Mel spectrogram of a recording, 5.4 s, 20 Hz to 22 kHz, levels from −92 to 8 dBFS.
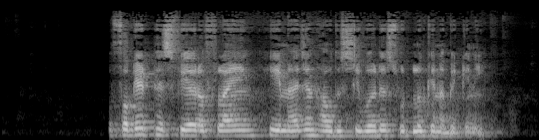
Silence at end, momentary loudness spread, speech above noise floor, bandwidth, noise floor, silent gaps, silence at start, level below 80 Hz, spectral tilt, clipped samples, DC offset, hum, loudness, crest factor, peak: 0.5 s; 8 LU; 60 dB; 16 kHz; -80 dBFS; none; 1.1 s; -60 dBFS; -3.5 dB/octave; under 0.1%; under 0.1%; none; -19 LUFS; 18 dB; -2 dBFS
